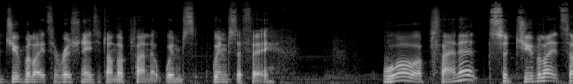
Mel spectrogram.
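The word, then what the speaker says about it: Whimsipae: Whimsify. That's how it's pronounced, but it's spelled W-H-I-M-S-I-P-A-E. Whimsify.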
